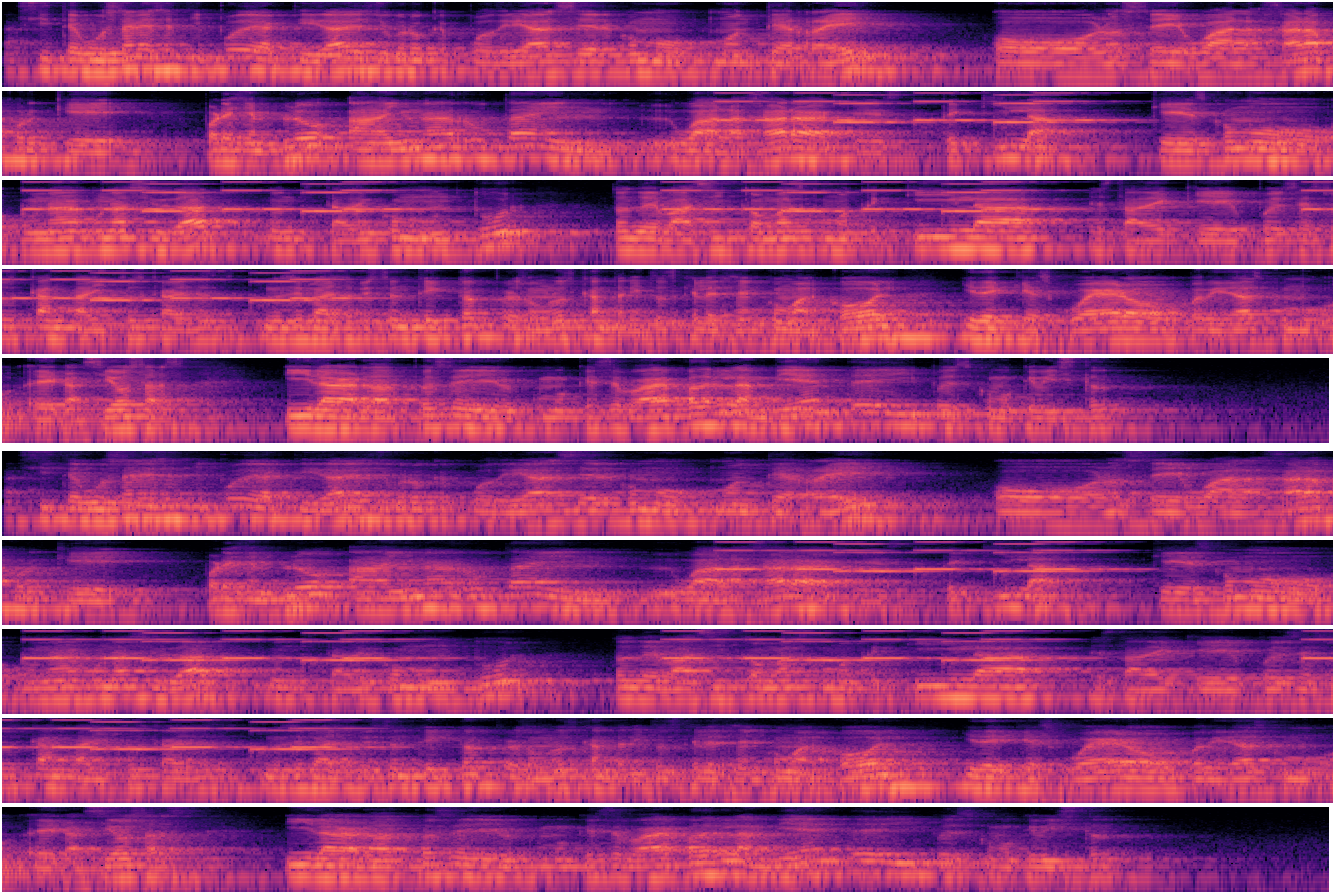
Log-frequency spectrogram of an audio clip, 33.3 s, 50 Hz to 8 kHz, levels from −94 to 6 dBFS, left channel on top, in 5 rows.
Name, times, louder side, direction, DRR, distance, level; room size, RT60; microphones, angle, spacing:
voice 1, 0.1-4.5 4.9-7.3 7.7-12.0 12.4-16.0 16.4-27.7 28.0-32.1, left 2 dB, 65° left, 6 dB, 1.2 m, -28 dB
sound 1, 10.2-12.0 13.4-15.2 16.6-18.4 19.8-21.6, right 1 dB, 15° left, 3.4 m, -27 dB
9.2 x 8.4 x 7.5 m, 1.2 s
head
